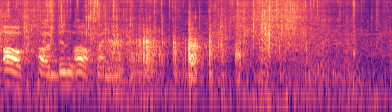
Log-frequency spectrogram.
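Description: Plastic wrapping and a woven sack rustle and crinkle as they are handled.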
